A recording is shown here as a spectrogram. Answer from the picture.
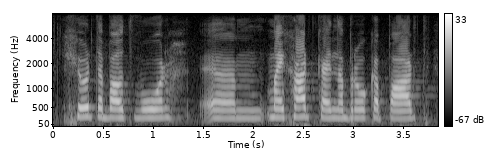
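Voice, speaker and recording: A woman speaks with a Ukrainian accent. Her intonation is monotone and flat. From Ukraine. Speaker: nurse. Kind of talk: testimony. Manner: halting.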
